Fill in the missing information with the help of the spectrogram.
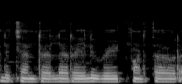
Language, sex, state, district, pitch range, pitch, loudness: Kannada, male, Karnataka, Chamarajanagar, 135-140 Hz, 135 Hz, -26 LUFS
